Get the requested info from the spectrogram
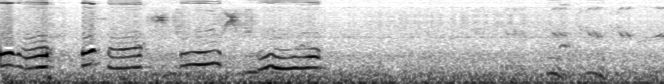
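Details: Four-week-old Great Dane puppy, one of two brothers out playing in the open for the first time, gives a quick run of five or six wavy, bending yips and whimpers, then fades to quieter faint whines over steady outdoor hiss.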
